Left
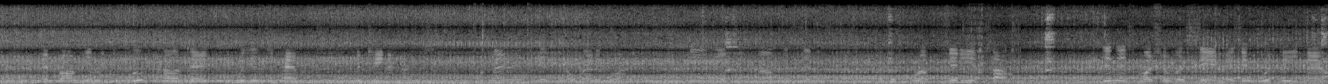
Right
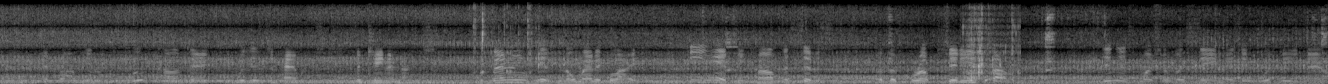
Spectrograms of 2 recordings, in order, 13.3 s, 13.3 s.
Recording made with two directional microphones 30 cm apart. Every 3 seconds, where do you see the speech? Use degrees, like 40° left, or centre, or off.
40° left, 10° right, 40° right, 20° left, 60° left.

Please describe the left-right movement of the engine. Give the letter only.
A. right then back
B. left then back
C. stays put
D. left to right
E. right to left
C.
